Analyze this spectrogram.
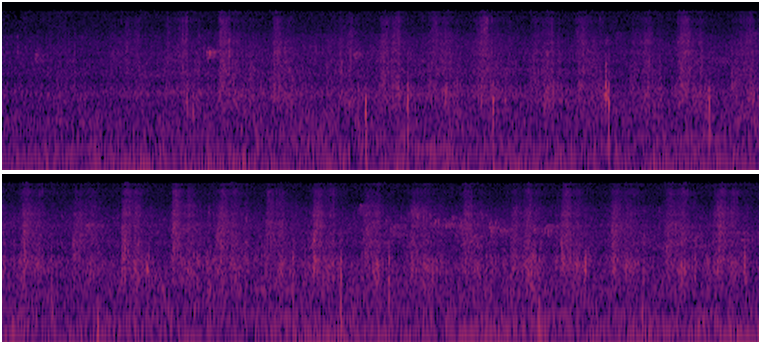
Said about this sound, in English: back to walking around the, on the grass in my backyard.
